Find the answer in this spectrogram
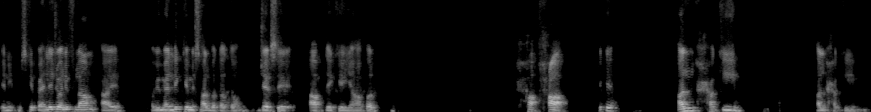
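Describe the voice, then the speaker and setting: Slow, deliberate male grammar teacher. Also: medium pitch, poor audio. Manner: slow, deliberate, counting letters one by one. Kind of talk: recorded lecture at a writing board.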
